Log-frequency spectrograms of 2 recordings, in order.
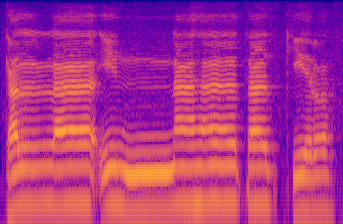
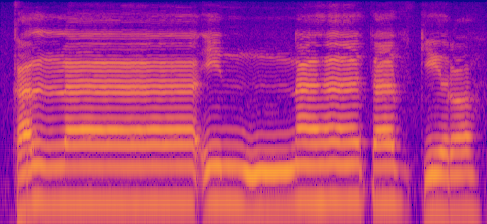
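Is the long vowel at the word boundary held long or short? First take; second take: short; long. First: The vowel before innaha is held briefly. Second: The vowel before innaha is stretched out long. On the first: "Satu alif seperti Matobi" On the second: "dibaca lebih panjang lagi, dua setengah alif atau lima harokat"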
